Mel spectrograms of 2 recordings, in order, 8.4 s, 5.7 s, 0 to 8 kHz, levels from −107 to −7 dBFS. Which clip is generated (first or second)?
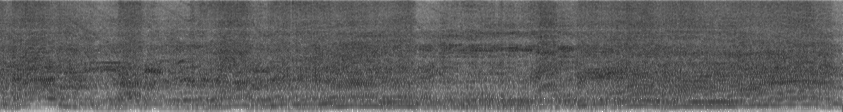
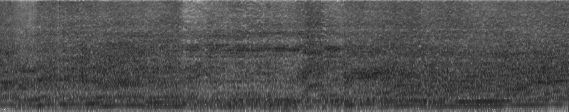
first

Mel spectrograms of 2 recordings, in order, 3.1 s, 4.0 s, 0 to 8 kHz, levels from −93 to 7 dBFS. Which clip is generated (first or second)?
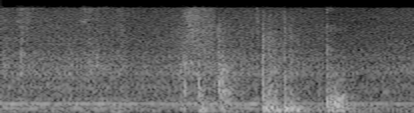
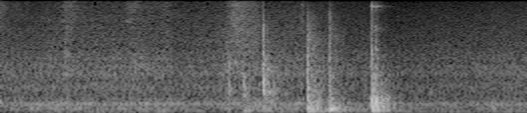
second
